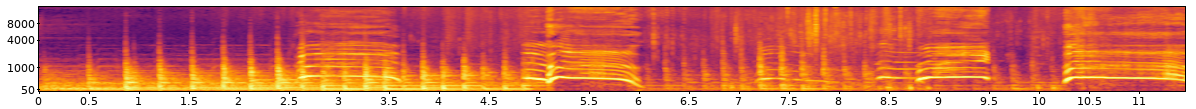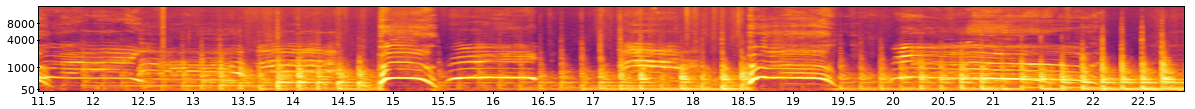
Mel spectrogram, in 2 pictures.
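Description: A ceremonial vocal performance breathing life into a carved pole at a potlatch, before the pole is raised: a voice gives a series of drawn-out, wavering, animal-like calls with pauses between them, over a steady low background rumble.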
